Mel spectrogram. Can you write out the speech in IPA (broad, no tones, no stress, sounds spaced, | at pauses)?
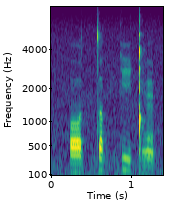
ɔ tː ɔ kː i ɡ͡ǃ ɛ̃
